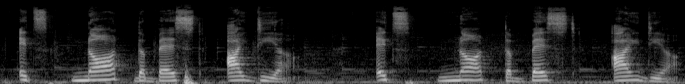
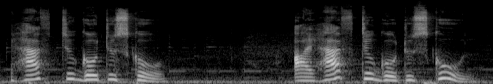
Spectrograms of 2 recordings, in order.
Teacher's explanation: I said the function words quicker and more relaxed than the important content.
